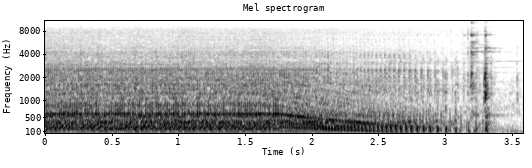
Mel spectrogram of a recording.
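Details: Husqvarna backpack blower stored for years with water-contaminated old gas, running after refilling with fresh fuel: strong, even two-stroke buzz holding steady, then winding down cleanly at shutoff; normal running, no carburetor rebuild needed.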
